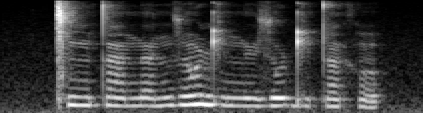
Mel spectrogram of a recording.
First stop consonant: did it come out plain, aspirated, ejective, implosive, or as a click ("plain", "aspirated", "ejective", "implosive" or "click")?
click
